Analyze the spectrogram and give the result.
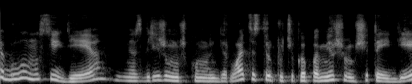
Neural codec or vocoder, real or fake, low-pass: codec, 24 kHz, 3 kbps, HILCodec; fake; 10.8 kHz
